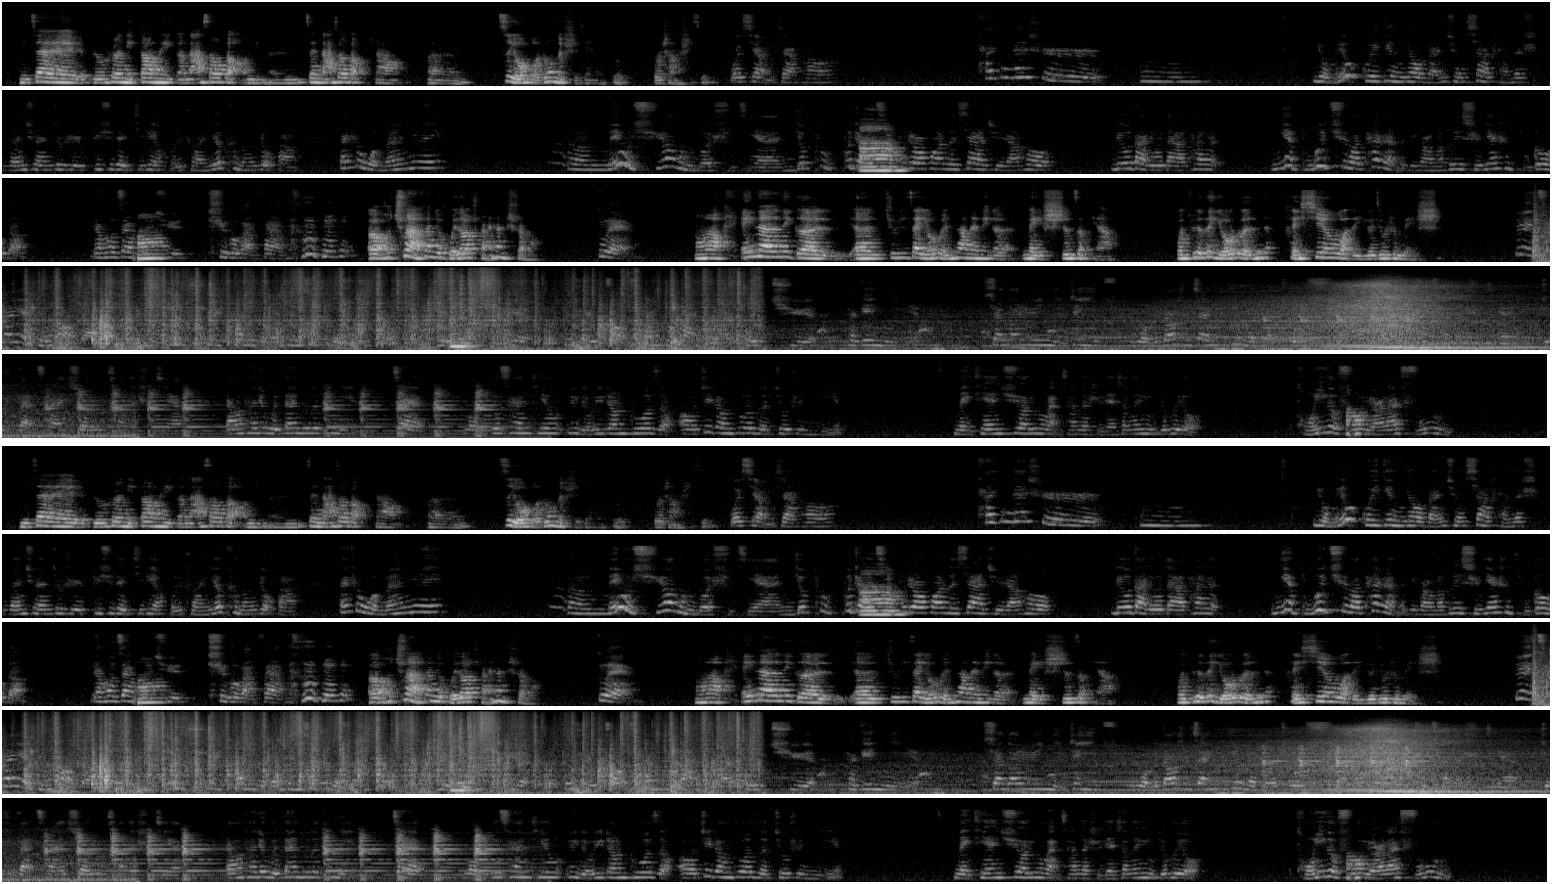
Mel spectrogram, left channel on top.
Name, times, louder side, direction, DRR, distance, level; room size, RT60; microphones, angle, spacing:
voice 1, 0.2-4.0 4.3-4.7 5.0-6.2 6.5-7.1 24.0-24.5 32.3-32.6 34.6-36.3 37.9-42.1 42.7-45.3 50.9-51.2 75.4-75.5, left 3 dB, 75° left, 0.6 m, -26 dB
voice 2, 7.3-8.3 9.7-11.0 11.4-12.1 13.1-18.4 18.8-19.9 20.9-26.0 26.6-27.7 28.2-31.2 31.8-34.5 36.9-37.4 46.1-51.8 52.0-55.7 56.2-65.5 65.8-66.2 66.5-70.3 71.4-73.9 74.9-76.4, right 4 dB, 25° right, 1.2 m, -38 dB
Run, 46.2-54.1, right 4 dB, 80° right, 1.0 m, -30 dB
Motorcycle, 50.3-63.3, right 1 dB, 5° right, 0.5 m, -33 dB
Electric guitar, 58.3-67.4, right 7 dB, 65° right, 0.5 m, -36 dB
2.8 x 2.7 x 2.5 m
head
